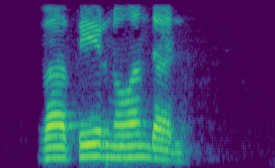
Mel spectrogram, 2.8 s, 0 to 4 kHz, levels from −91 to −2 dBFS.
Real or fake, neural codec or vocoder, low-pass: real; none; 3.6 kHz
